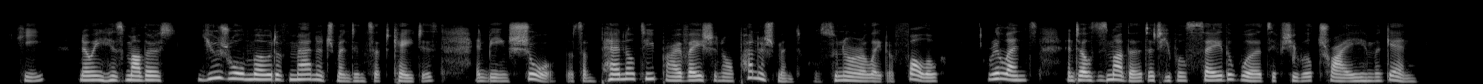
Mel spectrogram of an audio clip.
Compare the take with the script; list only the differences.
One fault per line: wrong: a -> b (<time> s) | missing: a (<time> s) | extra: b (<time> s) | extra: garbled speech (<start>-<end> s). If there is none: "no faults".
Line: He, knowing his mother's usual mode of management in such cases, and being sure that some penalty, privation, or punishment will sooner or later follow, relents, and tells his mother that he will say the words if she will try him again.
no faults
